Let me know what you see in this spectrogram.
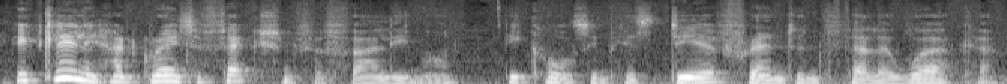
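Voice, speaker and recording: Female preacher, low-ish mellow voice, animated delivery, reflective sermon with dry humor. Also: slightly rough, low-quality recording. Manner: measured, gently wry reflective preaching.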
